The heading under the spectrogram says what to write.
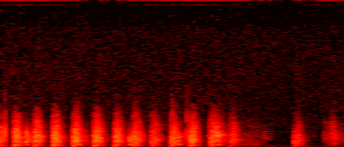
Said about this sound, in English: Then shut the door there. I hear hoofs coming now. Maybe that's Morton.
